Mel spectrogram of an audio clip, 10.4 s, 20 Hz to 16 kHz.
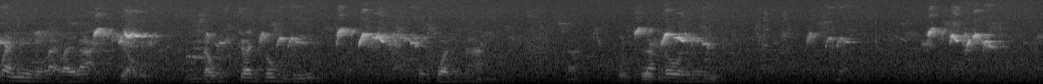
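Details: Red-whiskered bulbul used as a decoy bird at a trap, recorded 16 November 2017: short bright warbled phrases, rich and slurred, in bursts about every three seconds, with a man talking in Vietnamese underneath and outdoor background noise.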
